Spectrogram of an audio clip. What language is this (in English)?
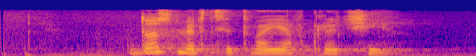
Russian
